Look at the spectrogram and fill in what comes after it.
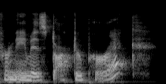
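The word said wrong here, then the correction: Parcak: Oh, Sarah Parkak. – Parkak, that's how you say it.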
